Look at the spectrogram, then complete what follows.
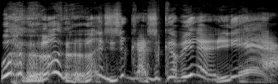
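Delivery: very high, slow creature voice with wide pitch swings.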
